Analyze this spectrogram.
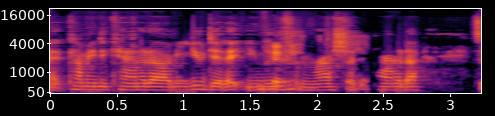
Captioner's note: chuckles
